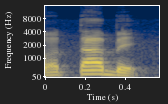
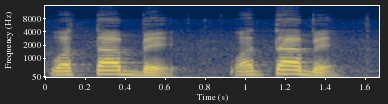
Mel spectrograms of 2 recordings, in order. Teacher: যখন আমি ওয়াকফ করেছি তখন কলকলা হয়েছে এবং নিয়ম রয়েছে কলকলার পাঁচটি হরফের মধ্যে বা হরফটি নিচের দিকে সাউন্ড হয়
